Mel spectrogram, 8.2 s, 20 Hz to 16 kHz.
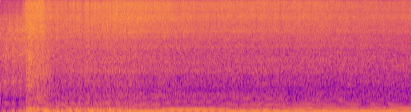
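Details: Honda running E85, Hondata FlashPro with a revised cranking fuel table, cold after sitting over 12 hours: fires on the first crank and settles at once into a steady, even idle with a deep, smooth note; normal cold start.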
